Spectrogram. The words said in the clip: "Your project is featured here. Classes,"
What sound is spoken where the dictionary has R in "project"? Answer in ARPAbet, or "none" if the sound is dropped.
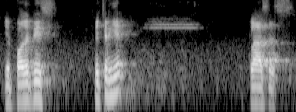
none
